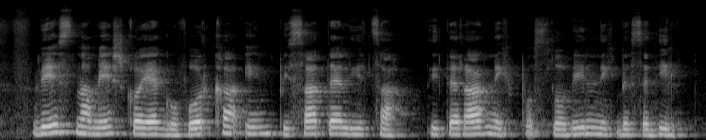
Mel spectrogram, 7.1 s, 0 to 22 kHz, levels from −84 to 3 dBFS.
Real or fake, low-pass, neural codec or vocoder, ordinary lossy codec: real; 19.8 kHz; none; none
